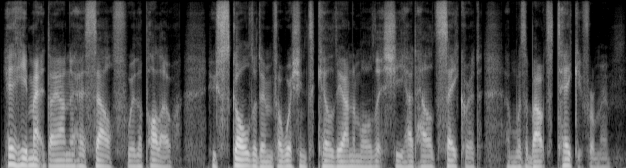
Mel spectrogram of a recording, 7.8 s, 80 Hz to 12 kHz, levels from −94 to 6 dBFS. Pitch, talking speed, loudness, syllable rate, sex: 110 Hz, 220 wpm, -20 LUFS, 5.8 syllables/s, male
